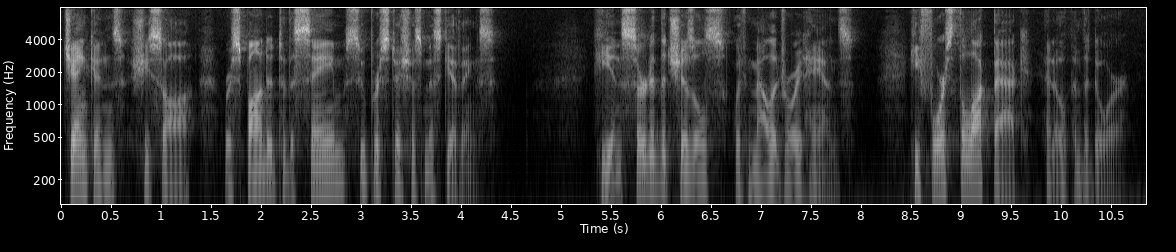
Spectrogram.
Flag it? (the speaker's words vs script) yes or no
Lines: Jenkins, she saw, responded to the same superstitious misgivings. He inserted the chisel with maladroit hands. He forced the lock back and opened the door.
yes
